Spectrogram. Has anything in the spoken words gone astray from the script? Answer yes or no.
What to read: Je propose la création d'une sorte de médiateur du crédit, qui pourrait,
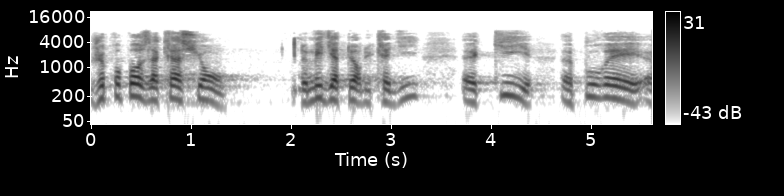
yes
